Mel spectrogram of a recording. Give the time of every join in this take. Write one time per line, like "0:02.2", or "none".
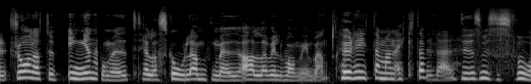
0:01.0
0:01.4
0:02.1
0:04.3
